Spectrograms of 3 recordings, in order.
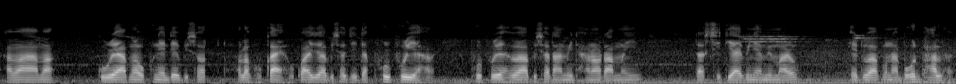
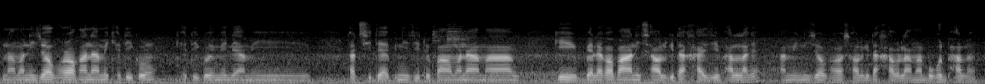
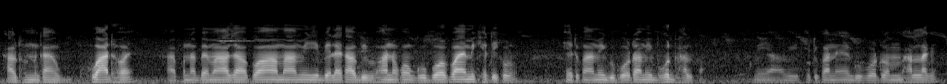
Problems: none marked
